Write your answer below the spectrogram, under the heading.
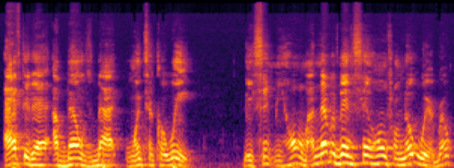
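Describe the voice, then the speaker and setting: A man's voice: medium pitch, normal speed, warm tone. A man in his forties, a talk show guest, telling his life story bluntly and candidly in a studio. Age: 40s. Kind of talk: casual talk show interview. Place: studio set.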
